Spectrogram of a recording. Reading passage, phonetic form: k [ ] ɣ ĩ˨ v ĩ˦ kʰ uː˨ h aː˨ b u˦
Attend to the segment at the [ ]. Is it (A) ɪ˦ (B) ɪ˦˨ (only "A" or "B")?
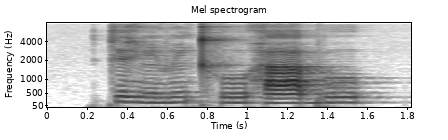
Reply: A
